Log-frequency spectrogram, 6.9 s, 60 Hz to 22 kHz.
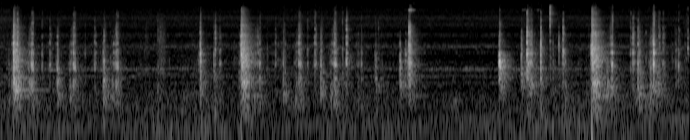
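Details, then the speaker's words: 1972 Harley XLCH Sportster ironhead, during clutch cable adjustment: sharp irregular clicks in small clusters, no engine running, persisting after adjuster change; owner suspects a problem in the clutch release worm mechanism, perhaps a bearing fallen out, unconfirmed. "well I know something's not right and I don't like not right so that means we're pulling all back apart CU I don't like that noise"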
